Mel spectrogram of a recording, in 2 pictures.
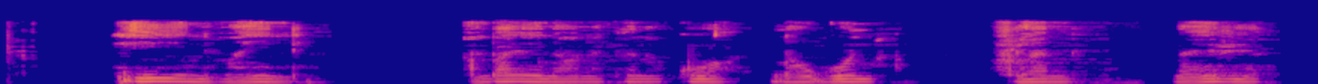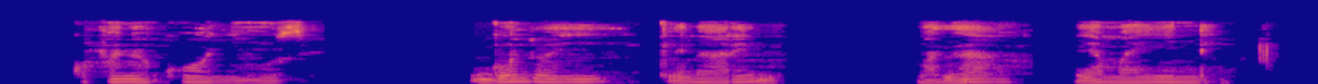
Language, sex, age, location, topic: Swahili, male, 25-35, Nakuru, agriculture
